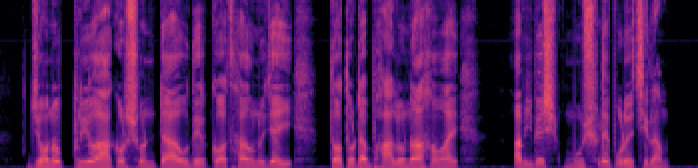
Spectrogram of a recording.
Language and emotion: Bengali, sad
